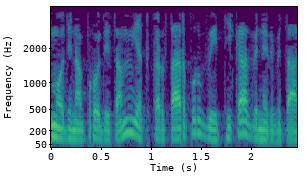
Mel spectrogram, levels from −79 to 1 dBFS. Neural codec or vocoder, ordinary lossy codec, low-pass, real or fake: none; none; 3.6 kHz; real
